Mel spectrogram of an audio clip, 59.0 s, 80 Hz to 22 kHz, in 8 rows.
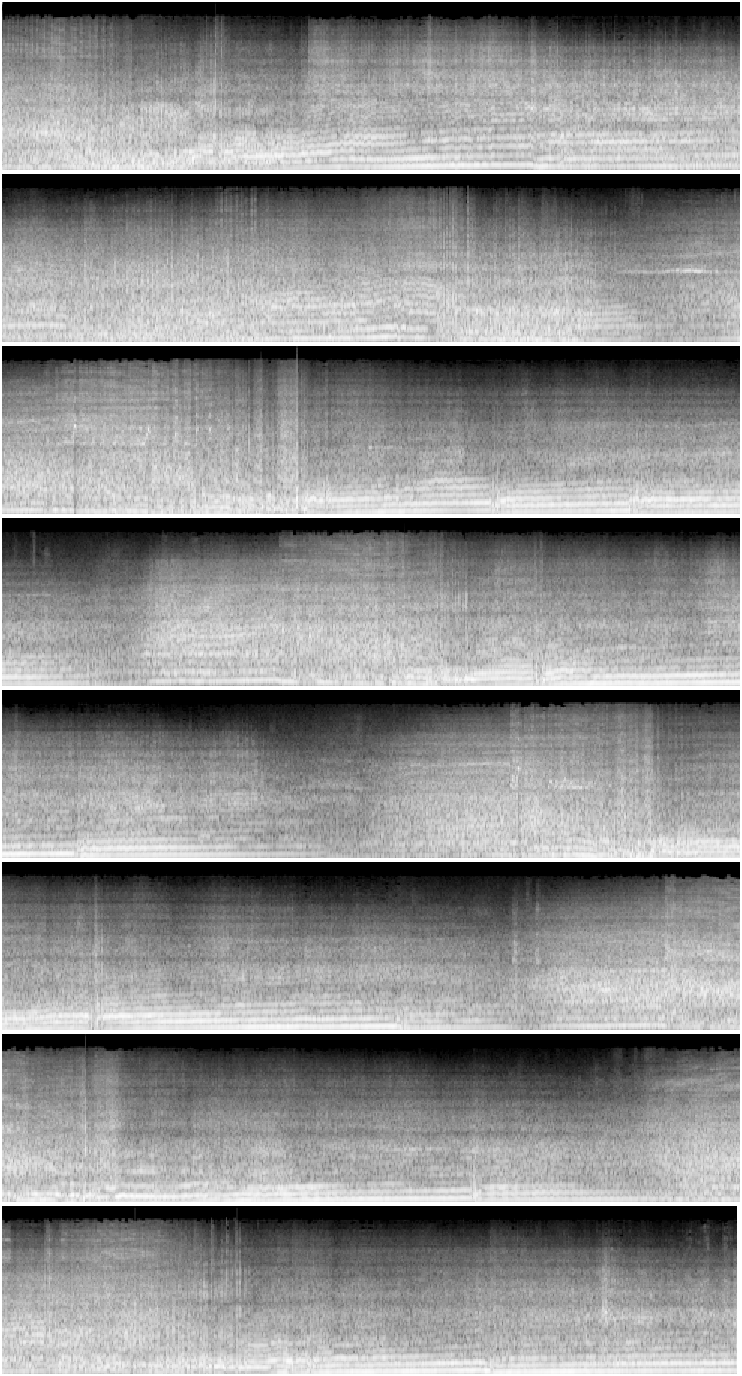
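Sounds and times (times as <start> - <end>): rally cars accelerating past: 0.0 - 59.0.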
